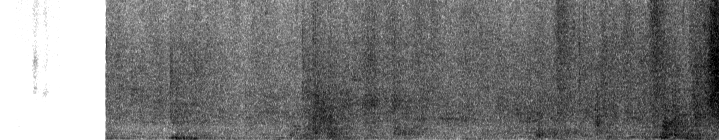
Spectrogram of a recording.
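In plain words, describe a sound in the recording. An audience murmurs and rustles in a large echoing hall.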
